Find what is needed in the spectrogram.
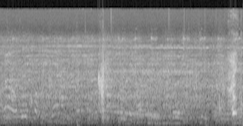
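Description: Background chatter of people talking, with a sharp click about a second and a half in and a louder one just before the end.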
